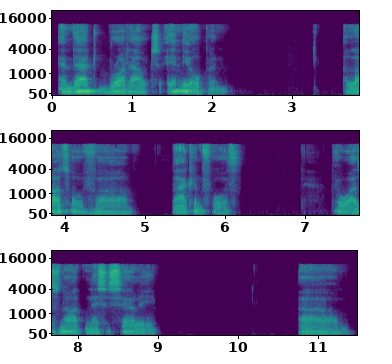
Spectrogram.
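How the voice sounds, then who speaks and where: An older man speaks as a panelist looking back on past events. His voice is very dark and soft-edged, hoarse and raspy from a cold. He goes slowly and deliberately, with halting pauses between phrases. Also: lowish voice. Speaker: panelist, retired professor and former association president. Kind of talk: reflective panel talk recalling history.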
